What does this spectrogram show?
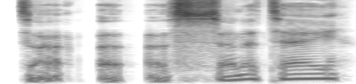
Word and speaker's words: cenote: This is something called a cenote.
